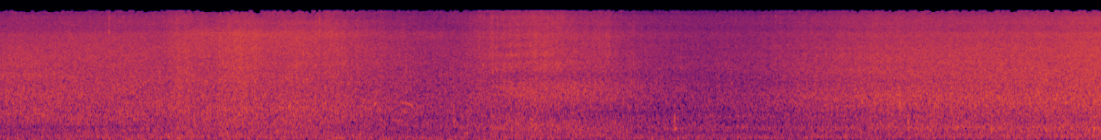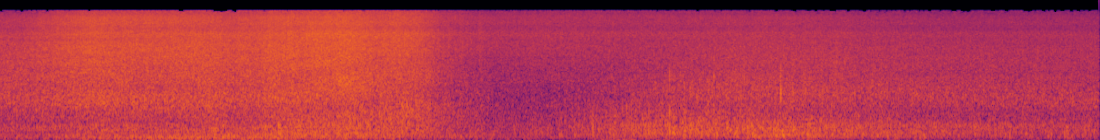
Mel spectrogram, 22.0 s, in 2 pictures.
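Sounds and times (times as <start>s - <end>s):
wind on microphone: 0.0s - 22.0s
waves lapping: 11.4s - 22.0s.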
